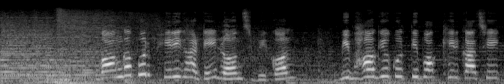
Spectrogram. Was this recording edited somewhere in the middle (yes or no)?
yes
